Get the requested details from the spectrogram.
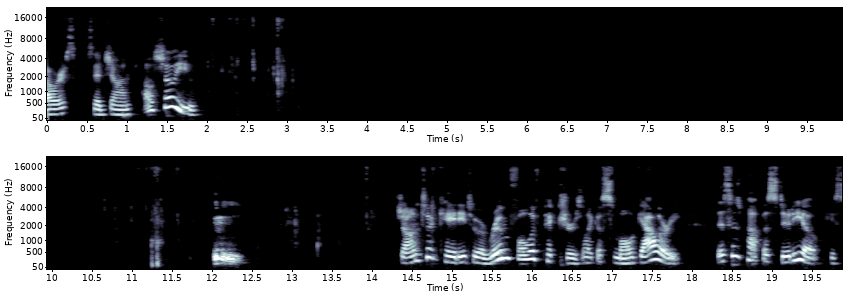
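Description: A woman reads aloud calmly, close to a microphone.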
